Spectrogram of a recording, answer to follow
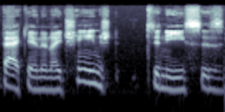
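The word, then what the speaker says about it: Denice: So it sounds like Dennis. And my phone does the same thing. My phone says Dennis all the time.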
